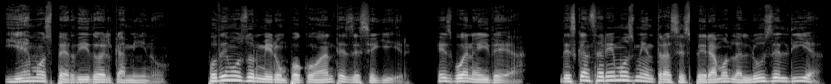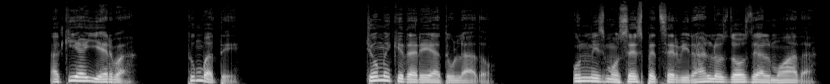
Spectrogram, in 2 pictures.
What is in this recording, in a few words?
locutor mexicano mexican voiceover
